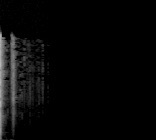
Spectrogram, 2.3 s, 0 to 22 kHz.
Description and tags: Small glass holiday ornament shattered with a ball-peen hammer. Bright, glassy shattering sound. Close miked with Rode NT-5s in X-Y configuration. Trimmed, DC removed, and normalized to -6 dB.
bright, glass, shatter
